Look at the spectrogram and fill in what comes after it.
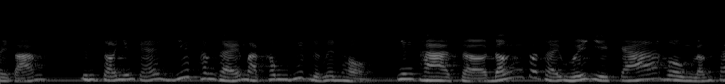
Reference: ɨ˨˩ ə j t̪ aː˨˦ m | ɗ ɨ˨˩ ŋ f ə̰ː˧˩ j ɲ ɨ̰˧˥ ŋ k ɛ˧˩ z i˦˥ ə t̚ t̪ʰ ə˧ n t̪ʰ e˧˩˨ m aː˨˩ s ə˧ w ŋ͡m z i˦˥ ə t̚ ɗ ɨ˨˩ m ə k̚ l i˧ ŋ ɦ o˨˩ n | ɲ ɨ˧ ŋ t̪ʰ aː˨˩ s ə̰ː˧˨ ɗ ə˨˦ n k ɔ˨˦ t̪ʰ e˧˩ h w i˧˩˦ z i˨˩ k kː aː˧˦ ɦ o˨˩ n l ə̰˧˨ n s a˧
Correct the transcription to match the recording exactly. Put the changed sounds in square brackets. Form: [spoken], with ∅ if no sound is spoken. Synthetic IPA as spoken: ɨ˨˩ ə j t̪ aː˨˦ m | ɗ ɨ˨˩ ŋ [s] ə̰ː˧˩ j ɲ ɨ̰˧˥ ŋ k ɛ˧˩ z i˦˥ ə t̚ t̪ʰ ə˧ n t̪ʰ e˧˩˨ m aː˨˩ [x] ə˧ w ŋ͡m z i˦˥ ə t̚ ɗ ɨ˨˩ [∅] ə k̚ l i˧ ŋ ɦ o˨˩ n | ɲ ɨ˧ ŋ t̪ʰ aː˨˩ s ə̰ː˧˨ ɗ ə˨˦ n k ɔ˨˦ t̪ʰ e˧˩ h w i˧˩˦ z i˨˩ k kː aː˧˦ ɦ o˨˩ n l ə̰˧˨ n s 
